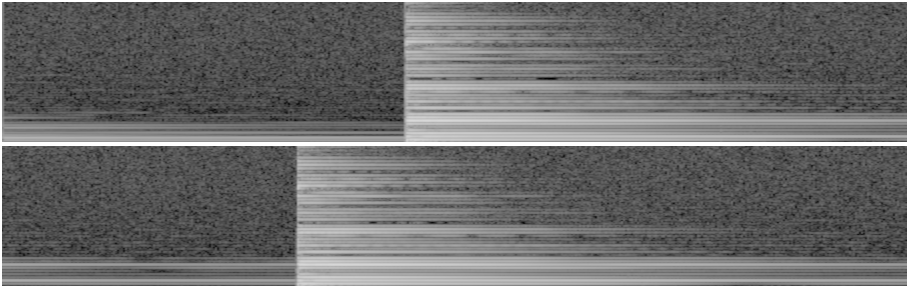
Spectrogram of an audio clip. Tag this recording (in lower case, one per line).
music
